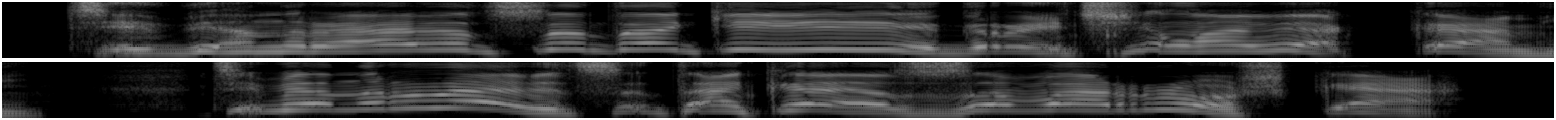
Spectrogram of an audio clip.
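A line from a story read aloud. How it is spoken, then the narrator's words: Laughing. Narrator (Russian): Патрик Хокстеттер засмеялся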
